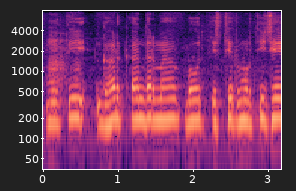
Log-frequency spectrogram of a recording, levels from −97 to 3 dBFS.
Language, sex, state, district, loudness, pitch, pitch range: Angika, male, Bihar, Begusarai, -22 LUFS, 190 Hz, 175-195 Hz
